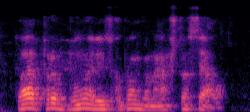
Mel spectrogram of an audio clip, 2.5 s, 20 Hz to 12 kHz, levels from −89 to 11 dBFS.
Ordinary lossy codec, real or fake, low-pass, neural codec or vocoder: Opus, 16 kbps; real; 7.2 kHz; none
